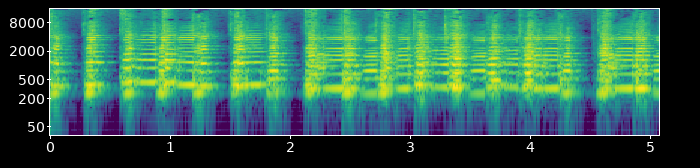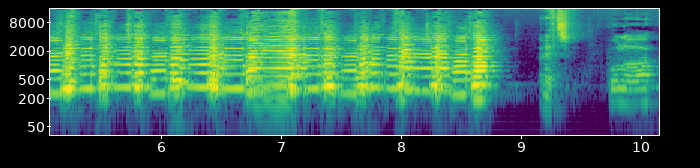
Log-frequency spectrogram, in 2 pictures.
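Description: Piano accordion played: a short melodic passage over chords, with a brief break about two seconds in, stopping about a second before the end.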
